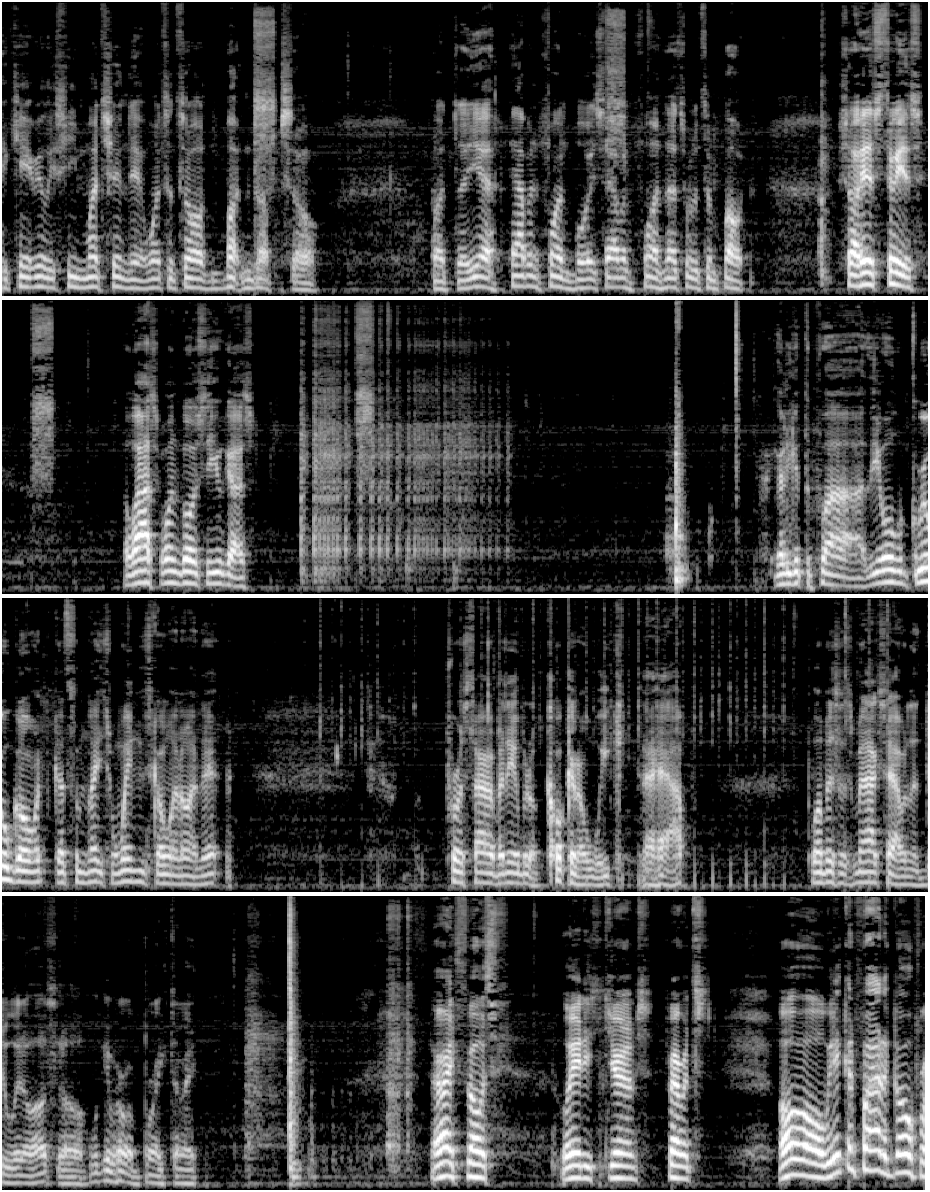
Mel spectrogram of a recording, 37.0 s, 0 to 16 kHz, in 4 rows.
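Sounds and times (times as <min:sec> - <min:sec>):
rapid sharp clicks: 0:21.4 - 0:27.5.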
